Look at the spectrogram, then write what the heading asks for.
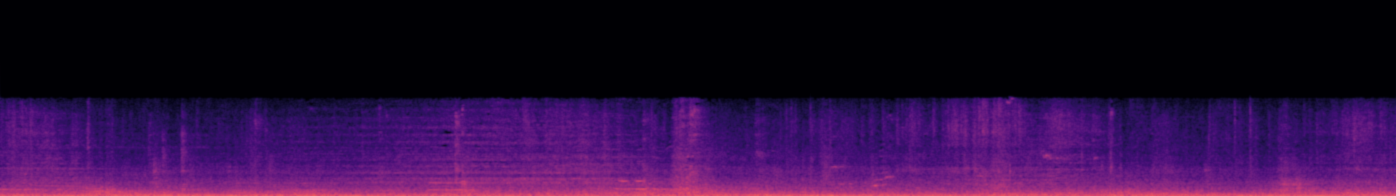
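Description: Double-stack intermodal well cars rolling past close by: a steady heavy rumble and clatter of steel wheels on rail, with a few brief high squeaks and clanks along the way.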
